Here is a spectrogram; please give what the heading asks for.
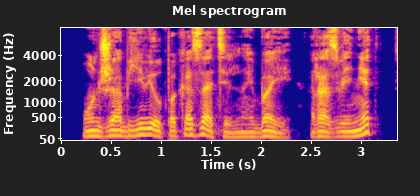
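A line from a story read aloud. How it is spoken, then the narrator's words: Plain. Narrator (Russian): спросил Трипта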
